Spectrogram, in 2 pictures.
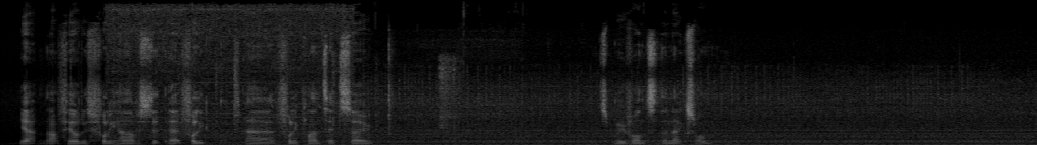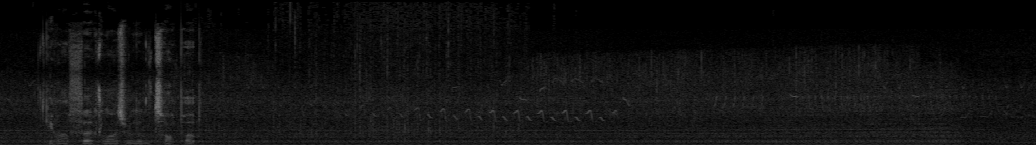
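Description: A tractor engine hums steadily as it drives along.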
